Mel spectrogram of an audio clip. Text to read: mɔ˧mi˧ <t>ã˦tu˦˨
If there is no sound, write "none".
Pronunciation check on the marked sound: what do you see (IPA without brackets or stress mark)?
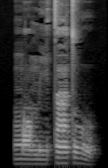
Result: t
